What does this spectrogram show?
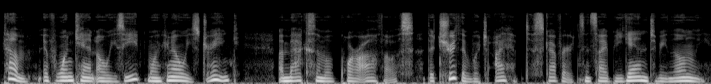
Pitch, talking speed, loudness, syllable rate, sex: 155 Hz, 230 wpm, -18 LUFS, 6.4 syllables/s, female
